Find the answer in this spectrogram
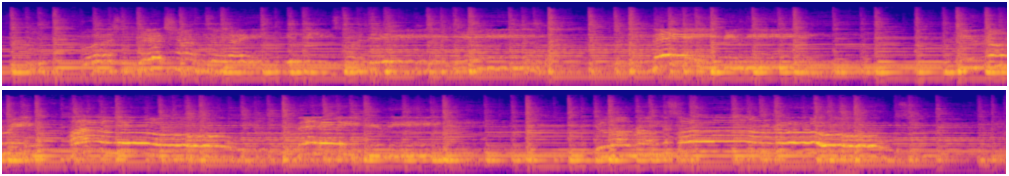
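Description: A man singing over his own strummed acoustic guitar, which is capoed up the neck; the voice rises and falls in long held notes over the steady strumming.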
